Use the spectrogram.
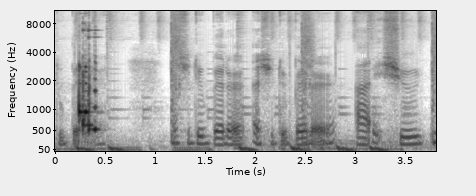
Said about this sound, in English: Let me put my phone on mute.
